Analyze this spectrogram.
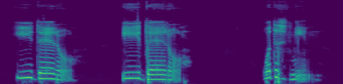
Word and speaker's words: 이대로: Again, it's IDAERO. This pronounced as a three-syllable word. The first syllable is I, second syllable is de, and third syllable is ro. Pronounce it with me. IDAERO.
